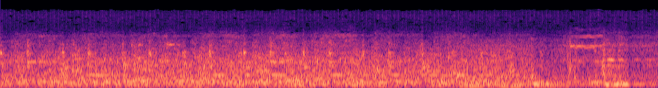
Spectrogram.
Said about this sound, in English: As he waited, he heard a distant train, and sure enough, an engine came happily steaming into the station.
